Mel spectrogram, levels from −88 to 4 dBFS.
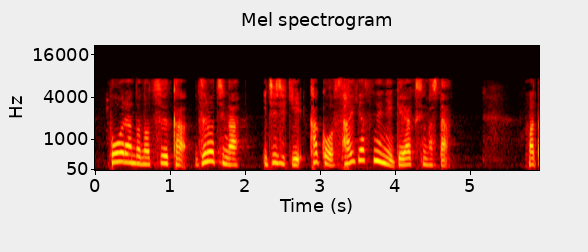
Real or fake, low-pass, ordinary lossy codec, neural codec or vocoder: real; 7.2 kHz; AAC, 32 kbps; none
